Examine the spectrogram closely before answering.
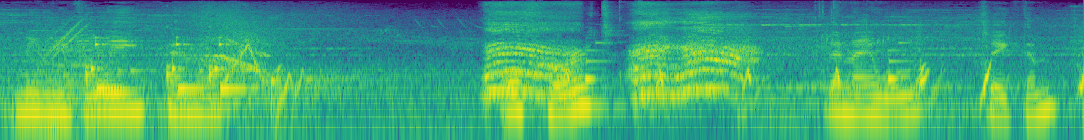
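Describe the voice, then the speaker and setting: A woman's voice: a little high, slow pace. A woman streaming a game, casually thinking aloud in a hesitant, rambling way. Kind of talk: casual live game commentary. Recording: game music behind.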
